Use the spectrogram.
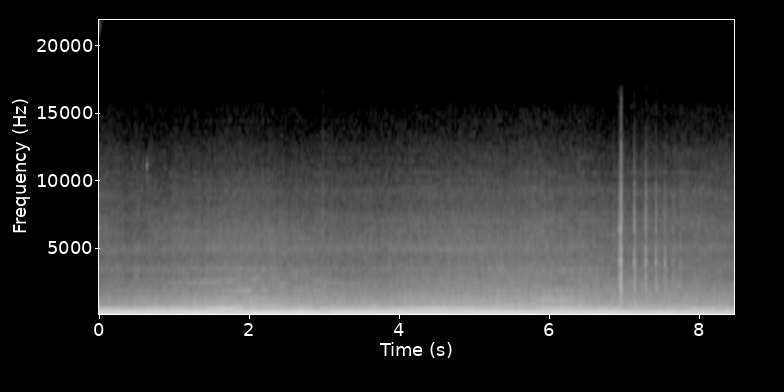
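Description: A 2021 Ford F-150 King Ranch hybrid pickup accelerates hard, and a steady mid-pitched engine drone rises and holds close and loud throughout. A few faint clicks come near the end.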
